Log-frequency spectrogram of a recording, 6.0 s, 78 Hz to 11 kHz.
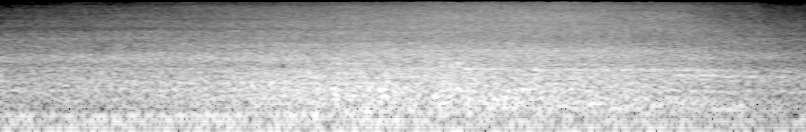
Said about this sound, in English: I'm out on my balcony here this morning of November 24th, 2009. A train is approaching. Perhaps you can hear the train signal off in the distance. And I'm pretty sure that you're going to be able to hear this train.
